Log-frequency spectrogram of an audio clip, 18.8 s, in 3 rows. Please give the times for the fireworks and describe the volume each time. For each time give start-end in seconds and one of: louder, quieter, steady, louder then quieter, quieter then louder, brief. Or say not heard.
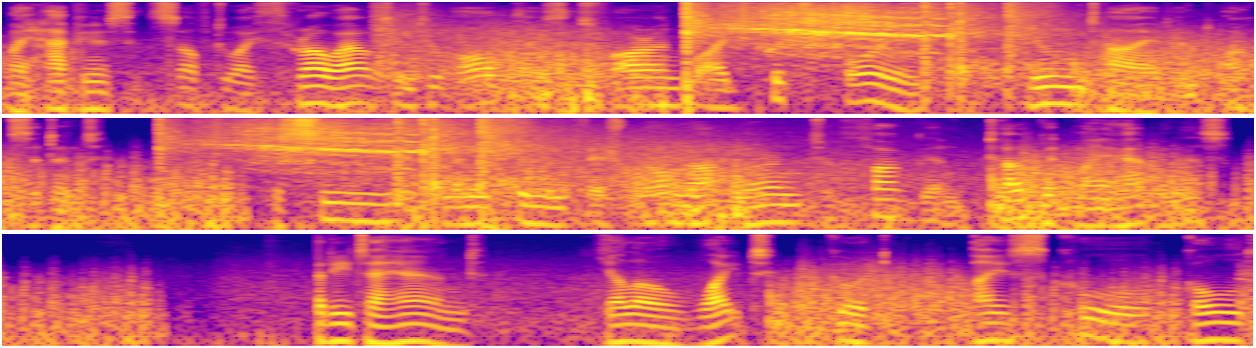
1.9-10.1 quieter then louder.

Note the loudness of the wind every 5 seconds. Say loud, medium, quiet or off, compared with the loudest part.
medium, loud, loud, loud.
